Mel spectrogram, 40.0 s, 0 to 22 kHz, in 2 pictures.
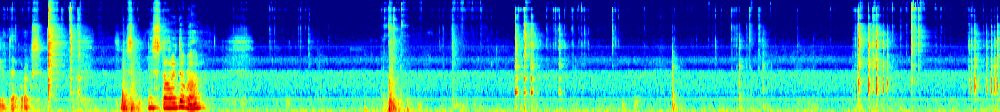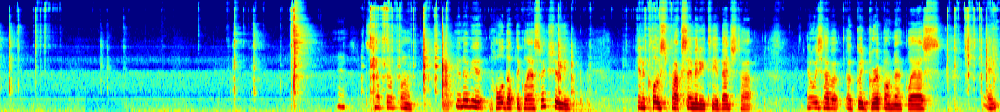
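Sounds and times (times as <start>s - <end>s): glass and tools clinking: 27.2s - 28.8s, 39.0s - 40.0s.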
